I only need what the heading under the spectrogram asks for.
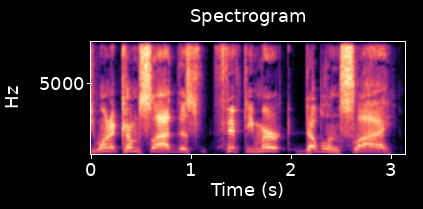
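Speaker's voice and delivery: rough, gravelly he-man voice at very high pitch. Retelling what Terry said to him after he quit a TV show: gravelly macho Terry impression. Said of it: "So he's got this gravelly voice".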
